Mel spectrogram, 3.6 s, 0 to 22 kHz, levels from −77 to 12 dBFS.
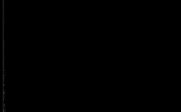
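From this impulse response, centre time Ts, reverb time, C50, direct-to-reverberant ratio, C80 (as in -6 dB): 2 ms, 0.20 s, 23.5 dB, 10.0 dB, 33.5 dB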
